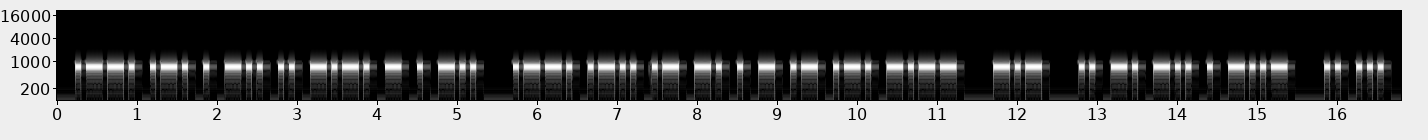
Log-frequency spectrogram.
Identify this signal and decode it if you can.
Morse code, heard as a keyed tone, about 18 wpm, 750 Hz. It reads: PREDICTED PLANETARY K INDEX IS
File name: Morse / 18WPM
